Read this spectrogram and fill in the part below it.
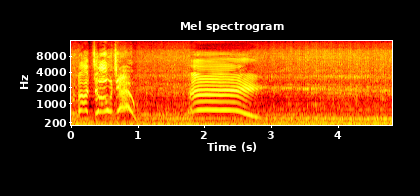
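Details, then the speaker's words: Newly turbocharged Miata starting after injector dead time was changed from 4.0 to 1.0 with DIY Autotune help: lumpy low engine beat with a whistle rising and falling as the turbo spools; finally runs properly after days of no-start. "hear the turbo you hear it spooling oh give me some give me some that was lit son"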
